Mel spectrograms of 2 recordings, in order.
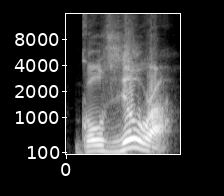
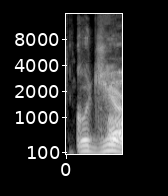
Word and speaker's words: Gojira: You You got to say it right, Scotty. It It's Gozilla. Gojira. Oh, yeah. Gojira. And that's See, that's funny because in in Japanese, Cojira is whale.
